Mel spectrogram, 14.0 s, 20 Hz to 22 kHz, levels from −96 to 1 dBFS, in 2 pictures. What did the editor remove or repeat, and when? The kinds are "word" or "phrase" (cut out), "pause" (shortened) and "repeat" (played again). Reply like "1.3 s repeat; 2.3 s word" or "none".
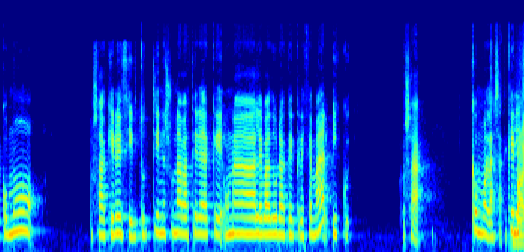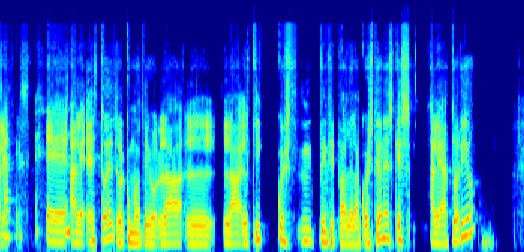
none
